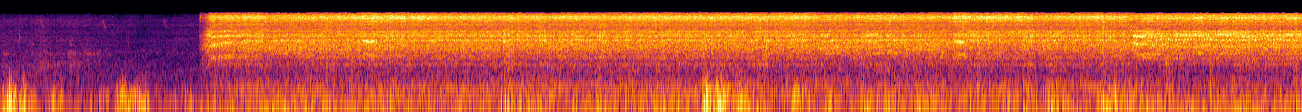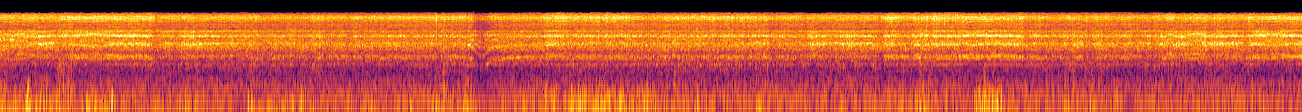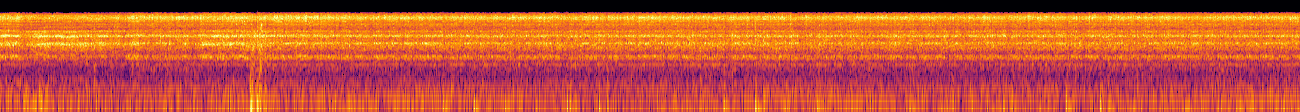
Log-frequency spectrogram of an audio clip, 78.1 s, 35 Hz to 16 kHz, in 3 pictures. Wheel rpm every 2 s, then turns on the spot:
0, 0, 160, 230, 230, 230, 230, 230, 230, 230, 230, 220, 200, 200, 190, 200, 200, 190, 180, 200, 200, 200, 200, 200, 200, 200, 200, 200, 200, 200, 200, 200, 200, 200, 200, 200, 200, 200, 200.
none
